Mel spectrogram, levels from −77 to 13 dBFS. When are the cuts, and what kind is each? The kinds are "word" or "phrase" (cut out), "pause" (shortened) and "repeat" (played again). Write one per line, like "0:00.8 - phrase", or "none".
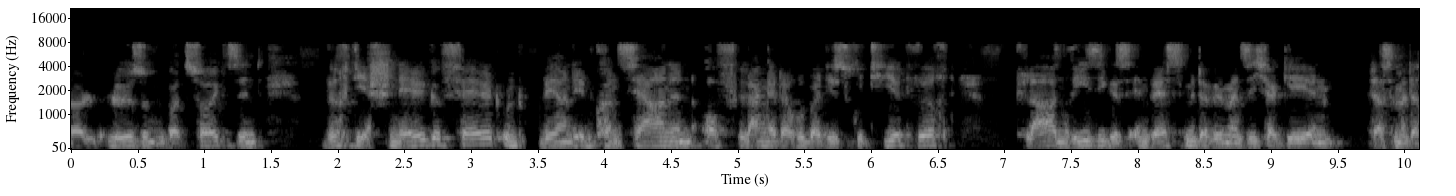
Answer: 0:02.2 - phrase
0:03.4 - word
0:05.0 - word
0:07.4 - phrase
